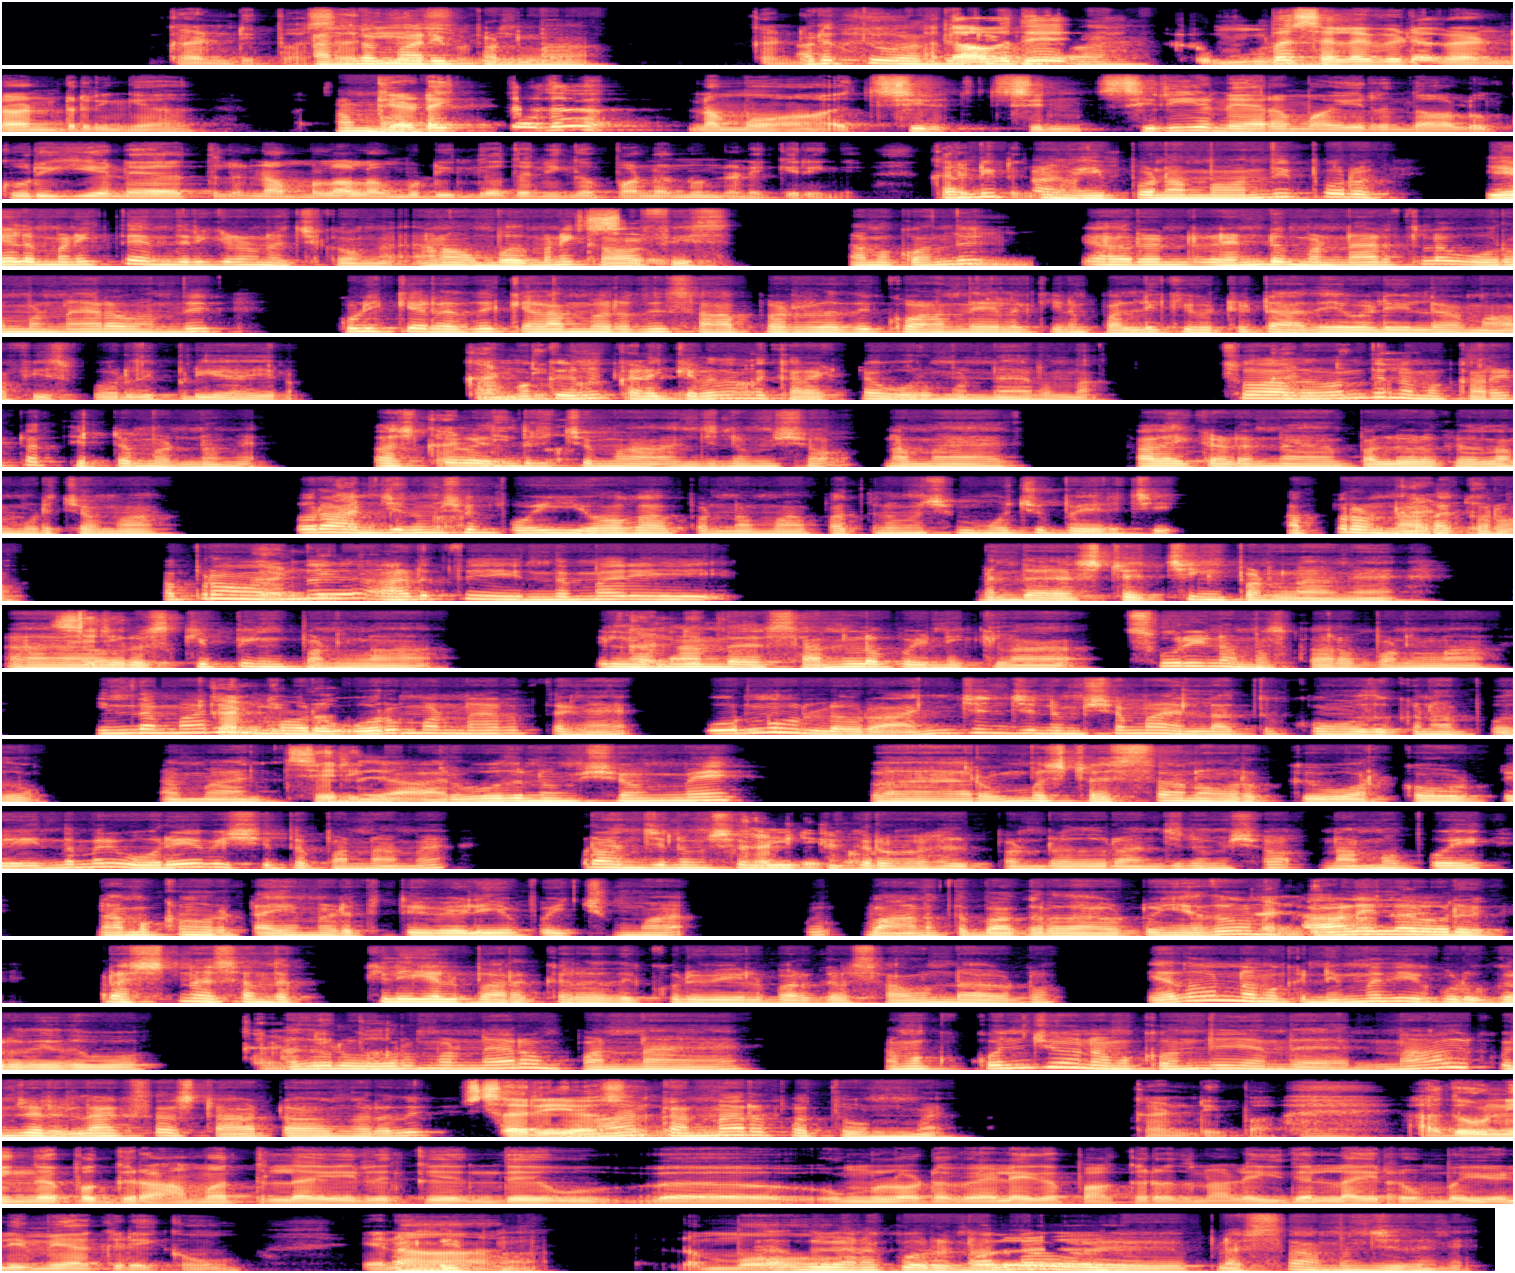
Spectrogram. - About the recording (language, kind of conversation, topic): Tamil, podcast, காலையில் கிடைக்கும் ஒரு மணி நேரத்தை நீங்கள் எப்படிப் பயனுள்ளதாகச் செலவிடுவீர்கள்?
- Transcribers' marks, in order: in English: "சோ"; in English: "ஸ்ட்ரெச்சிங்"; in English: "ஸ்கிப்பிங்"; tapping; in English: "ஸ்ட்ரெஸ்ஸான வொர்க், வொர்க்கவுட்"; other background noise; in English: "பிரஷ்னெஸ்"; in English: "ரிலாக்ஸா ஸ்டார்ட்"; other noise; in English: "ப்ளஸ்ஸா"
